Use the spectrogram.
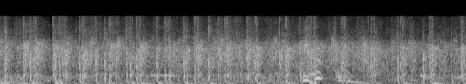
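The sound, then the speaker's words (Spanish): An audience in a café applauds during a live interview, with dense, steady clapping at even loudness from start to finish and a voice briefly heard over it. “Un aplauso para ellos, yo creo, Ismael”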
